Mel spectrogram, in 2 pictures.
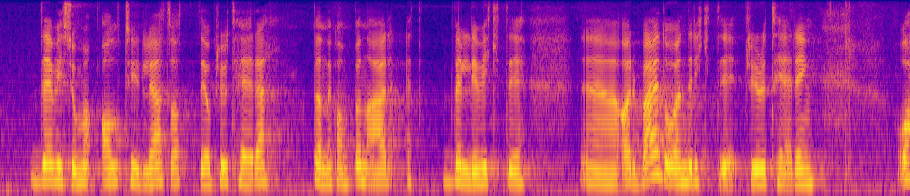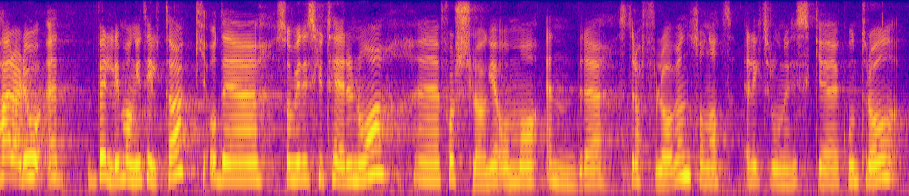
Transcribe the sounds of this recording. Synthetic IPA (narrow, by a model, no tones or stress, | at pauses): d̪ɛʋiːsəɾjʊmɛʔɑlːt̪ʰyːd̪lɪheːt̪ɑt̪d̪ɛɔpʰɾɪʊɾɪt̪ʰeːɾə | d̪̥ɛnːəkʰɑmpənæɾɛt̪ | ʋɛld̪ɪʋɪkt̪ɪ | ʔɑ̰ɾbæɪd̪ɔɛnɾɪkt̪ɪ̰pʰɾɪʊɾɪt̪ʰeːɾɪŋ | ʔɔɦæːɾæɖɛjʊʔ̪ | ʋɛld̪ɪmɑŋːət̪ʰɪlt̪ʰɑːkɔ̰d̪ɛsɔmʋɪd̪ɪskʉt̪ʰeːɾəɳoːfɔʂɭɑːɡəʔɔmɔʔɛnd̪ɾəst̪ɾɑfːəloːʋənsɔnːɑt̪ | ɛlɛk̚t̪ʰɾuːnɪskkʰːʊnt̪ʰɾɔlː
